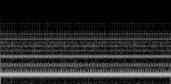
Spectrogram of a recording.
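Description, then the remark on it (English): A steady, unbroken telephone ringing tone of a call placed to a cell phone on the Laika Mobile network hums at an even pitch, fairly loud and clear, with no voices or other sounds around it. “I tried calling him many times.”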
